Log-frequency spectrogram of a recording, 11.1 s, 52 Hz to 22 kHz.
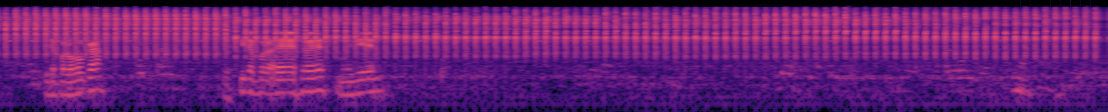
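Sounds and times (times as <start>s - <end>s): medical laser pulse clicks: 0.0s - 11.0s.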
